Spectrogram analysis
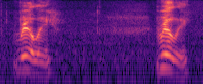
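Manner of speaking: "Really?" twice, low and flat with a falling end; deadpan "Really?" that drops at the end, not asking; flat disbelief. Real, not acted. Tenant to the leasing office, low flat disbelief.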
